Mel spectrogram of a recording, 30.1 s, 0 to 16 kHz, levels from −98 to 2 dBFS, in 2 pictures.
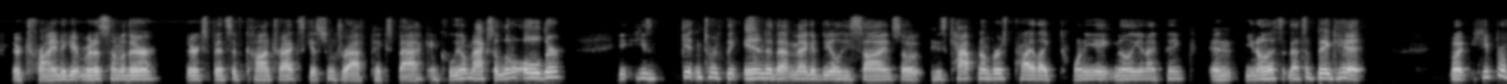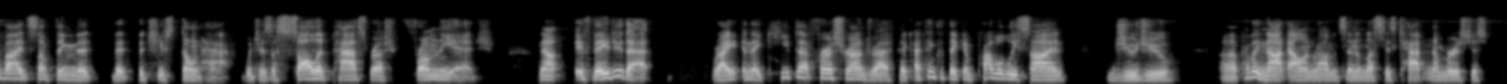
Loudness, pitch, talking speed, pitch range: -28 LUFS, 145 Hz, 210 wpm, 130-175 Hz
